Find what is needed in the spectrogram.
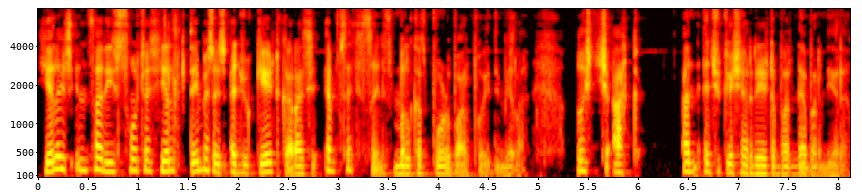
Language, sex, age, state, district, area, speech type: Kashmiri, male, 30-45, Jammu and Kashmir, Baramulla, rural, spontaneous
